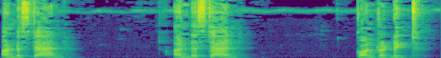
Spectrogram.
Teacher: they have three syllables where the accent is only on the final syllable. Understand, anapest, this is anapest foot.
